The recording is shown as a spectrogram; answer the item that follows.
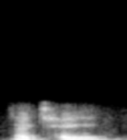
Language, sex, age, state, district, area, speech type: Punjabi, male, 18-30, Punjab, Kapurthala, rural, conversation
